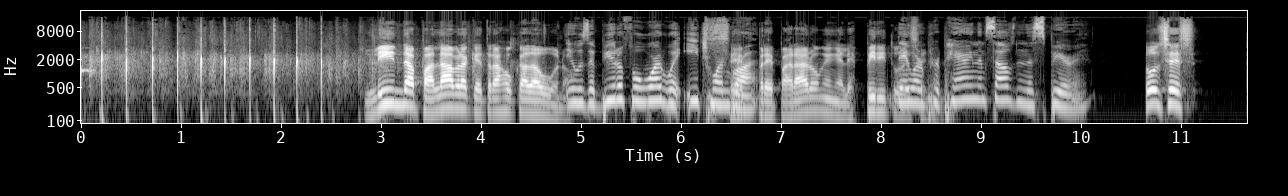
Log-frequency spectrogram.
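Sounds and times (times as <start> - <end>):
audience applause: 0.0 - 4.6
speech: 2.8 - 11.6.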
